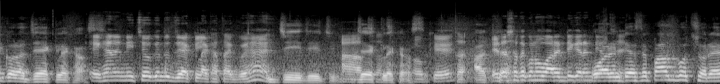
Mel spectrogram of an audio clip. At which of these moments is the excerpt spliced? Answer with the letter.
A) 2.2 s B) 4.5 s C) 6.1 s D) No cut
B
